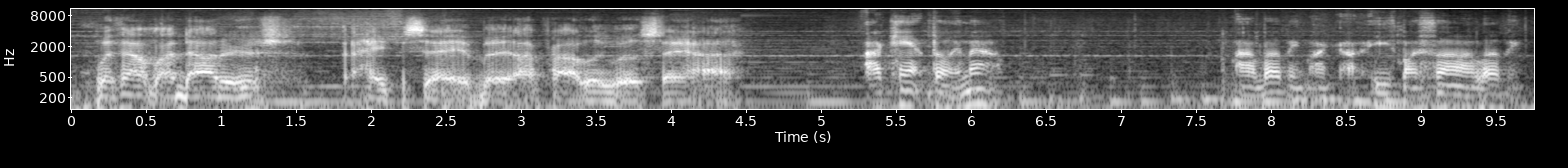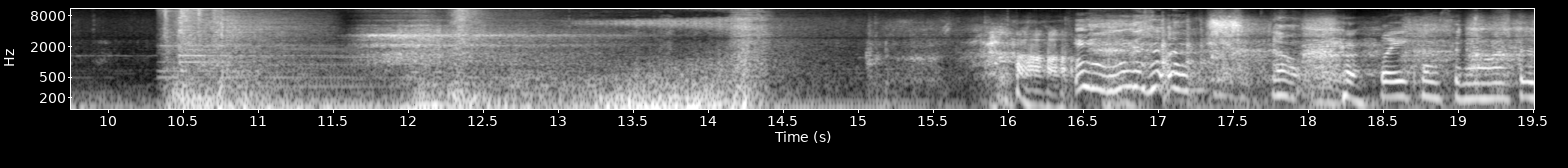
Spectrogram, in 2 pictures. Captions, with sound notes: Without my daughters, I hate to say it, but I probably will stay high. I can't throw him out. I love him. He's my son. I love him. No! [laughter]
